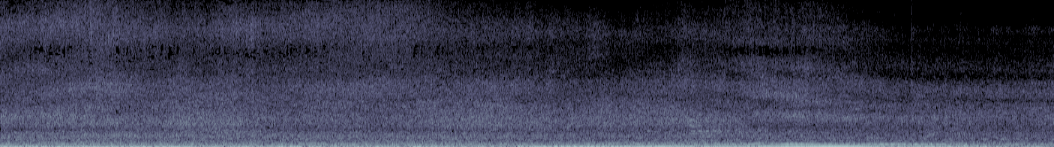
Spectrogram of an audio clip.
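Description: Steady city traffic rumble, with one vehicle's engine passing, loudest about eleven seconds in.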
